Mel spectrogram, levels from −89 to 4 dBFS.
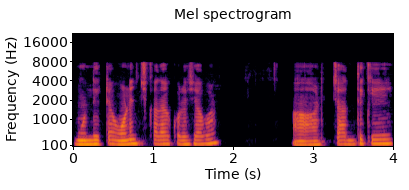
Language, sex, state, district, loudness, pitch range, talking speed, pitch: Bengali, male, West Bengal, Jhargram, -25 LUFS, 130-145 Hz, 120 wpm, 135 Hz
